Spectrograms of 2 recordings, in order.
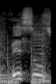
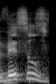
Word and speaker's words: Vissles: in my hand the vessels v84 if thistle sounds familiar to you it's because it rhymes with bristles also I've covered one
